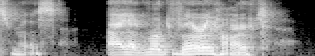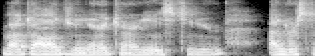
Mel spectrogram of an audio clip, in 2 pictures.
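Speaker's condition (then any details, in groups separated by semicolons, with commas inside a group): Muscular dystrophy; very physically weak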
